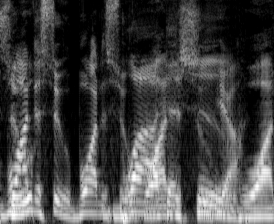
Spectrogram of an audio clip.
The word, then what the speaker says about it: Bois de Sioux: By the way, Kenny, the S in bois is silent.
